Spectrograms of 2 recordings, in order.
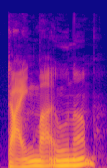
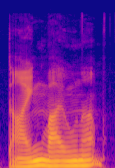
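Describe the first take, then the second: The two takes are said the same way.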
